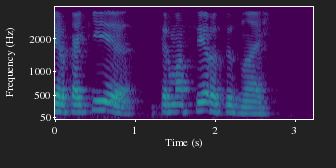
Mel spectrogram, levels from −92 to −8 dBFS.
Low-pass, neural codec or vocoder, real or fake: 3.6 kHz; codec, 44.1 kHz, 7.8 kbps, Pupu-Codec; fake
